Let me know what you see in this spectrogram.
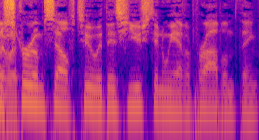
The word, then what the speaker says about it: Houston: Houston Avenue. Like, yeah. Show off that it's not pronounced Houston. Yeah. It's pronounced Houston up there.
